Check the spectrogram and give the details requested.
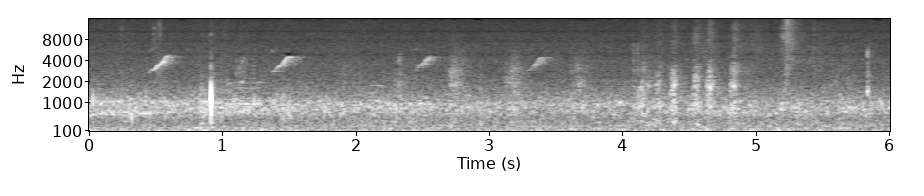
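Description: A small bird repeats a short, rising chirp about once a second, faint in a quiet woodland. There is a sharp click about a second in, and a scatter of light ticks near the end.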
